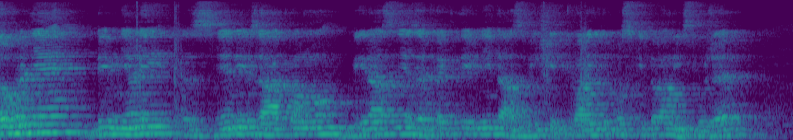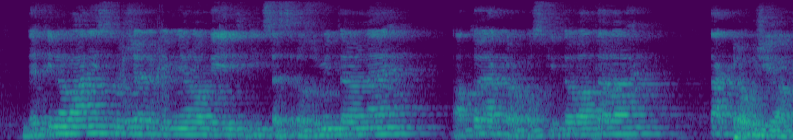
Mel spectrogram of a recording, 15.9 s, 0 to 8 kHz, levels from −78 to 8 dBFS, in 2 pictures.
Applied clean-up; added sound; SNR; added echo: neural separator model SepFormer DNS4.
